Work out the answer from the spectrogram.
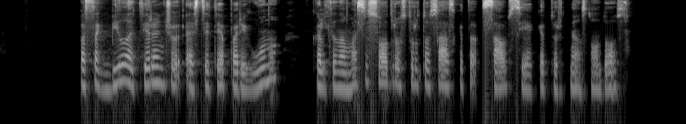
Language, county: Lithuanian, Šiauliai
